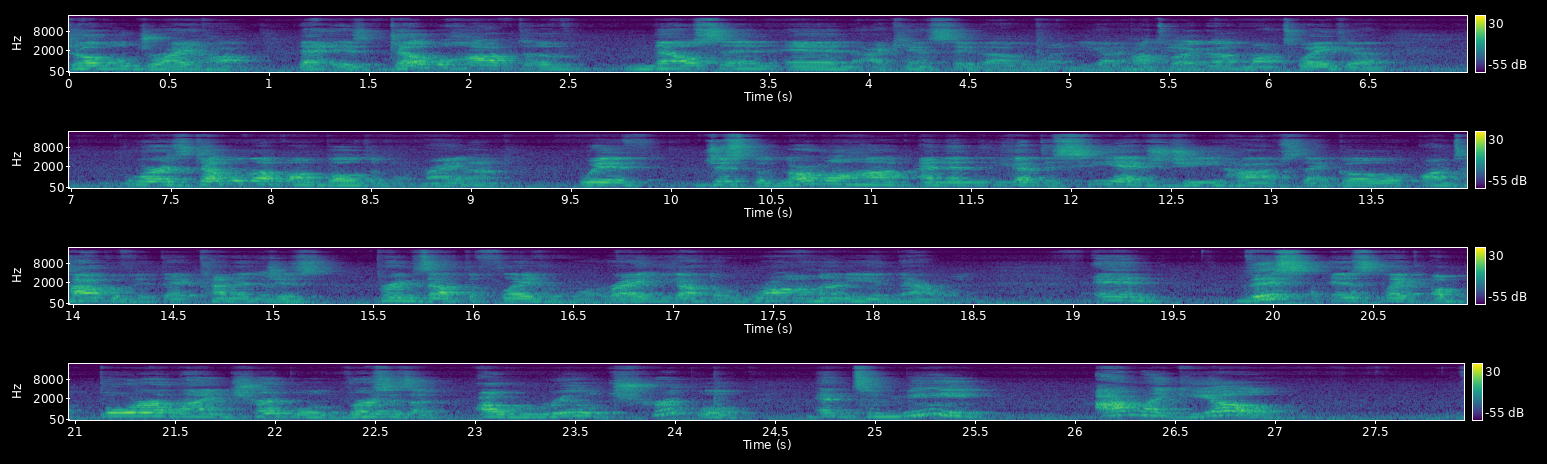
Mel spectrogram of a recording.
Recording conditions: phone or laptop microphone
